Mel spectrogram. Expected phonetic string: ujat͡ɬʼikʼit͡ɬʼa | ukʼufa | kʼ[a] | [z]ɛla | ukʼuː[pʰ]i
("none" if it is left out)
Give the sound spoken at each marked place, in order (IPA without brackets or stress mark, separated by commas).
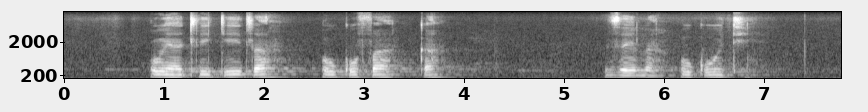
a, z, tʰ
